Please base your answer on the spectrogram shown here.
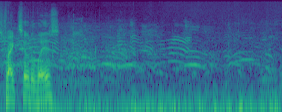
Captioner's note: crowd cheers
